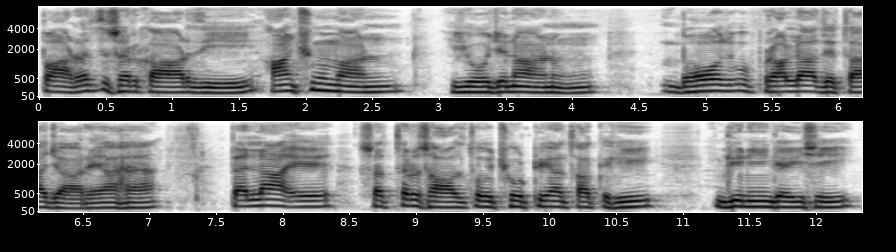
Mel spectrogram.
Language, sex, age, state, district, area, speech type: Punjabi, male, 60+, Punjab, Jalandhar, rural, spontaneous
